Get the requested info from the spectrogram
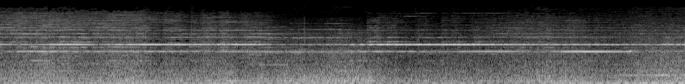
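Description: Freight train rolling past: low rumble of a GE ES40DC diesel locomotive and its wheels on the rails, with a steady high-pitched wheel squeal, two shrill tones held throughout.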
